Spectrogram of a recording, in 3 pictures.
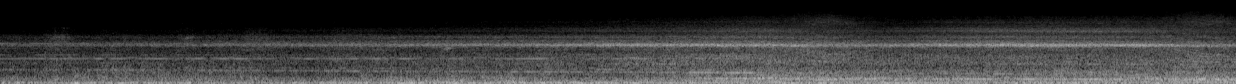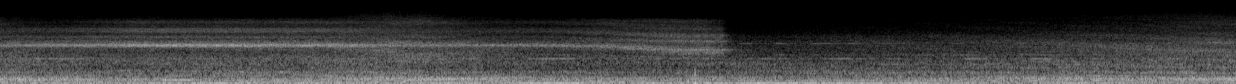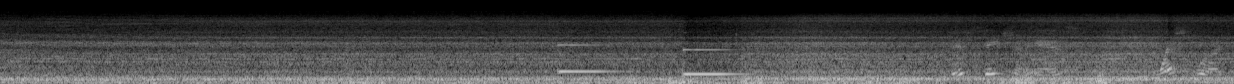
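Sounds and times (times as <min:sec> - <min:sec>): standing train hum and rumble: 0:00.0 - 0:37.0
two-note chime: 0:30.3 - 0:31.0, 0:31.6 - 0:32.2.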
